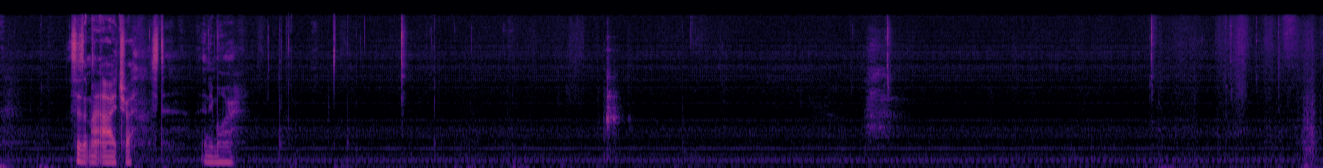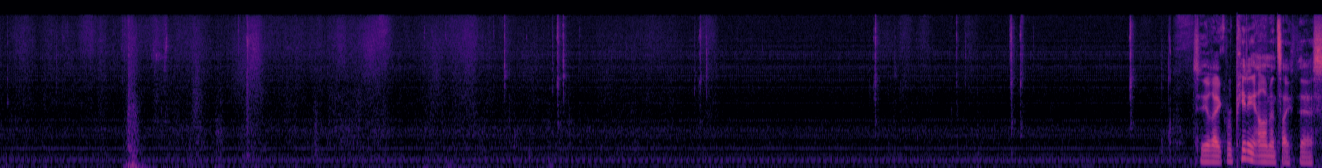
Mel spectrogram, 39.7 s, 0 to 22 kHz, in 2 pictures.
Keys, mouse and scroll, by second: 0.6 ], 1.1 ], 2.0 ], 12.7 click, 17.2 click, 20.1 click, 20.7 click, 26.4 click, 27.2 click, 28.0 click, 28.1 click, 28.2 click, 28.8 click, 28.9 click, 29.4-29.7 click, 30.0 click, 30.2 click, 30.3 click, 31.0 click, 31.1 click, 31.6 click, 31.9 click, 32.0 click, 32.1-32.5 click, 32.2 click, 32.3 click, 32.7 click, 32.8 click, 34.9 click, 35.2-36.5 click, 35.7 click, 35.8 click, 35.8 click, 36.0 click, 36.6 click.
